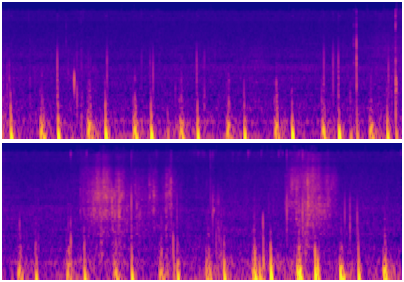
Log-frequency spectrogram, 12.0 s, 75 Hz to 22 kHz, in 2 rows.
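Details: Heart sounds recorded while the person tidies a room, ASMR, stated to include arrhythmia; heartbeat around 85 a minute with uneven spacing between some beats, rustling handling noise. Heart sounds with arrhythmia.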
